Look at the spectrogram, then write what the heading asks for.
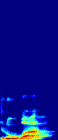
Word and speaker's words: Dhruva: yeah it's actually pronounced Dua the the V is silent and the D is enunciated and it's a South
